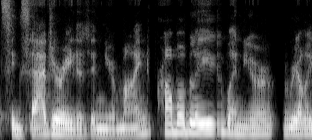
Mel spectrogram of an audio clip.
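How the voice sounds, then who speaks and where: The woman's voice is very deep and low, with a dark, mellow tone and ordinary pitch variation. The sound is dry and close, with no echo. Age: 60s. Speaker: marathon runner. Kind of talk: interview answer.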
